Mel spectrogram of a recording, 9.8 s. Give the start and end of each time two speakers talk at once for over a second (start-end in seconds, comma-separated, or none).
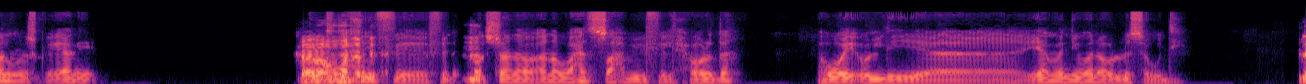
2.3-3.7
